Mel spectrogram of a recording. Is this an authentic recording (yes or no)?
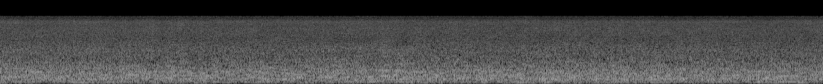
no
